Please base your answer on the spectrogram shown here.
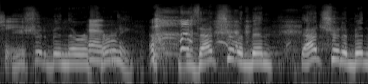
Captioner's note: laughs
